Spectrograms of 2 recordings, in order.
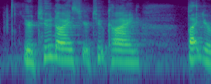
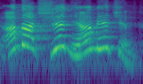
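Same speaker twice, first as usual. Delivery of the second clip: excited; 12 semitones higher than usual. Real, not acted. Telling viewers the tree bugs are on her, excited. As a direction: squeal it, giddy and itchy.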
